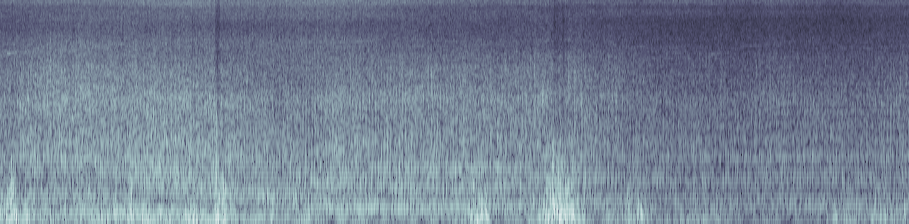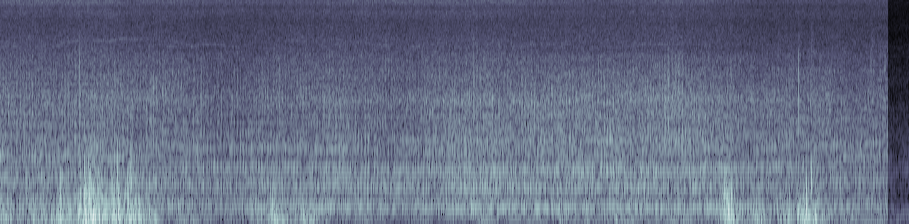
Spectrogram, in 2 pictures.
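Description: Multirotor crop-spraying drone's propellers running at full lift, a loud steady whir as it takes off and flies, with a few brief louder rushes. The sound cuts off suddenly near the end.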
